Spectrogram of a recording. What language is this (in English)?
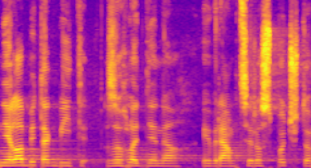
Czech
